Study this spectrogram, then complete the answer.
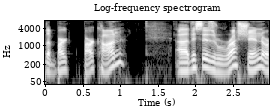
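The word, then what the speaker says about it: barchan: this is from barcelona spain next we have barcon b-a-r-c-h-a-n it is a noun from 1888 a moving crescent-shaped sand dune that's called a barcon uh this is russian or from the russian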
